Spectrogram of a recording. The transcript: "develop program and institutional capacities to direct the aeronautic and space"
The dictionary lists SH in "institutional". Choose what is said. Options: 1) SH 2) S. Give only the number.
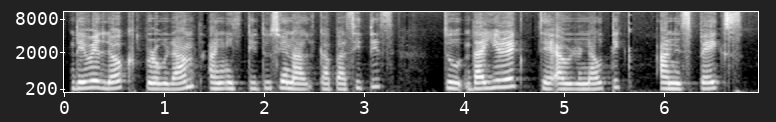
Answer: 2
